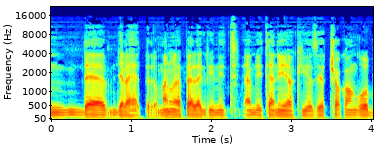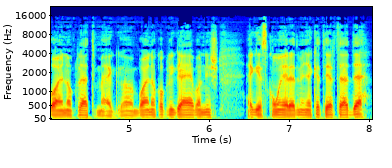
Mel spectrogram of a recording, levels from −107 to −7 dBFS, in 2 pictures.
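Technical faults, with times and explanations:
Nothing technical stands out in this speech recording; there's no fault here to point to.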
